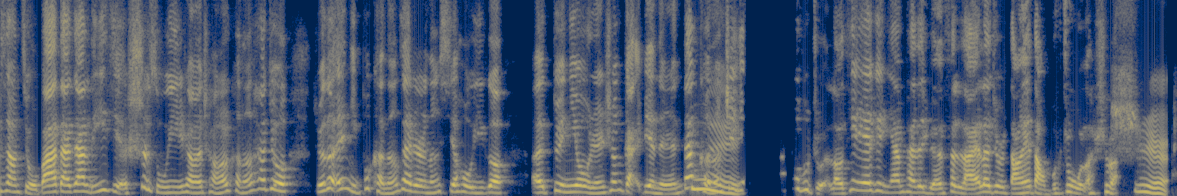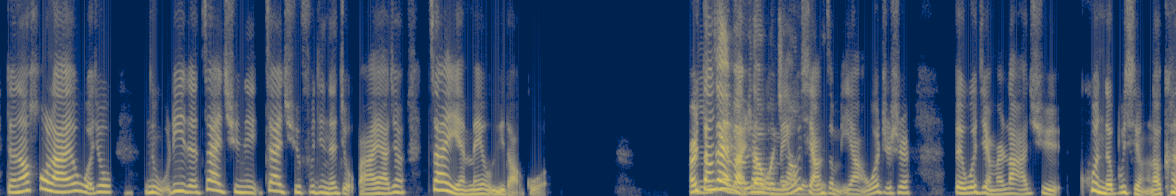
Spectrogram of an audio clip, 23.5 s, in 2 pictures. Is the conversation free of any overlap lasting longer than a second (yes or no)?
no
